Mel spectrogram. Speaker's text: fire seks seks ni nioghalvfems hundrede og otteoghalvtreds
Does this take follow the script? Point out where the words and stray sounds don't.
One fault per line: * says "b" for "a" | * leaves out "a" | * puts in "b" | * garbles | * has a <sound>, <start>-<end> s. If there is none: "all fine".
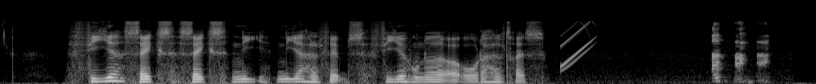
* puts in "fire"
* has a chirp, 5.6-6.0 s
* has a laugh, 7.1-7.7 s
